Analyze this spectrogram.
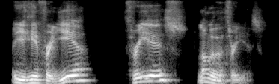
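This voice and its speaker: With a British accent, a man speaks with very wide pitch swings. The background is quiet. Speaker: sales trainer and author. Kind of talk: podcast interview with sales role-play.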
